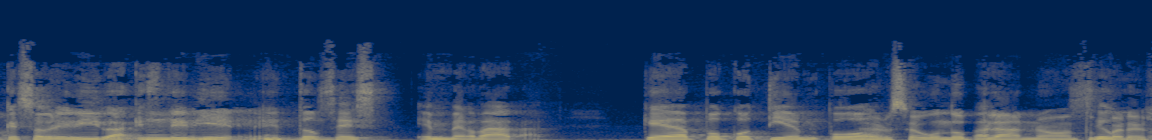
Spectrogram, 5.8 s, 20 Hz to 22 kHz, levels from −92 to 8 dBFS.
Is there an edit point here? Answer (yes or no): no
